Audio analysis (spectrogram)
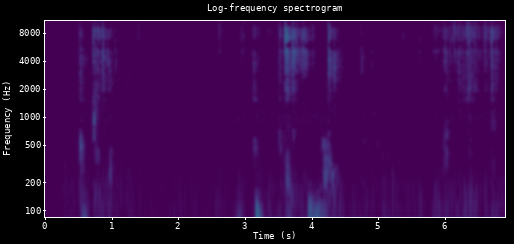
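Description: A solid orange-and-white striped bar of soap has its surface scored and scraped with a craft knife. Brief, bright scratching and crisp clicking bursts come in short clusters with gaps between them, and a few soft low thumps sit underneath.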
